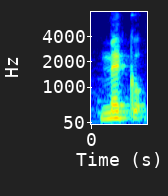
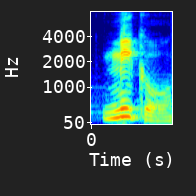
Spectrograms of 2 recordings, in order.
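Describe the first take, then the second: First: The first syllable rhymes with 'pick'. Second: The first syllable sounds like 'me'. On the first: The speaker calls it right. "Like, pickle, Mickle" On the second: The speaker calls it wrong. "Why am I saying me again?"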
